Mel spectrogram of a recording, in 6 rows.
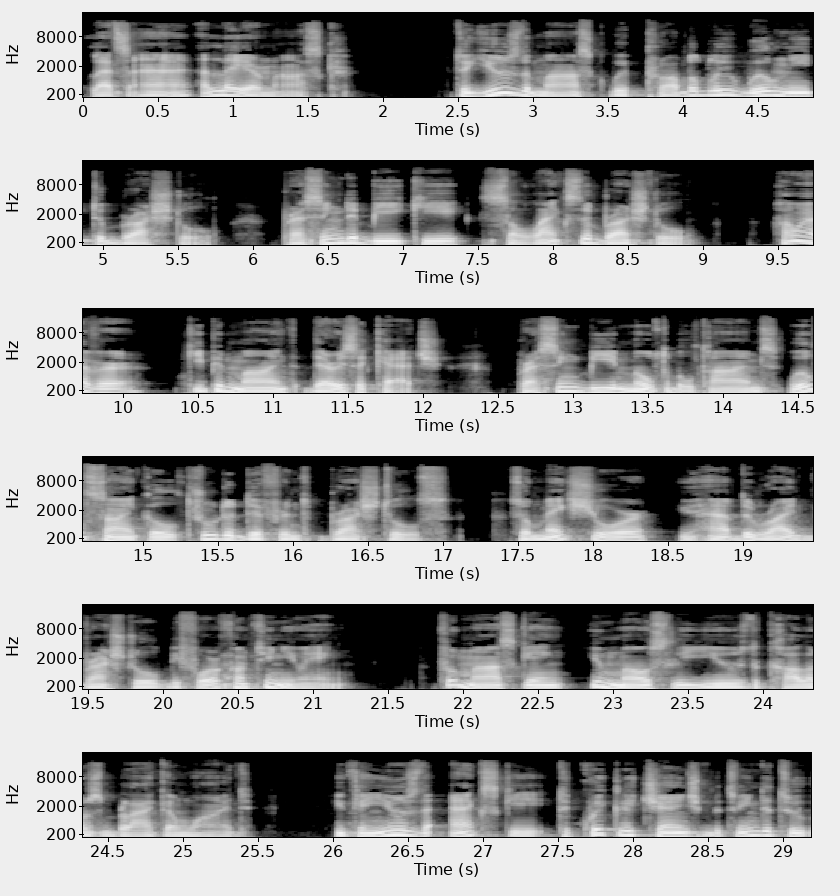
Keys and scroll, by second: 10.0 b.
